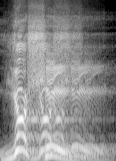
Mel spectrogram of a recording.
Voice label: Dutch Announcer; Yoshi; SSBU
